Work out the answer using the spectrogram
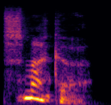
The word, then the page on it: smacker: British English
